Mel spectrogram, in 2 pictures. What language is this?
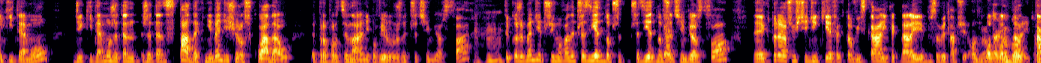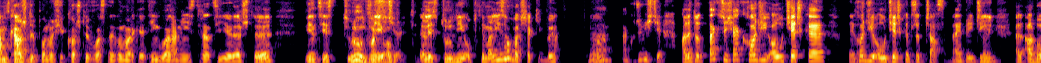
Polish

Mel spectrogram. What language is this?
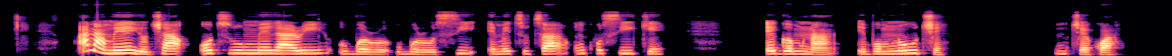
Igbo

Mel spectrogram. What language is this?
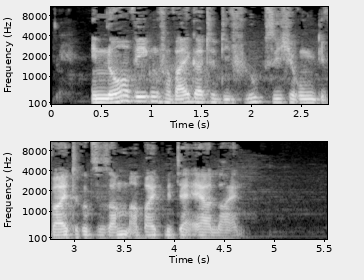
German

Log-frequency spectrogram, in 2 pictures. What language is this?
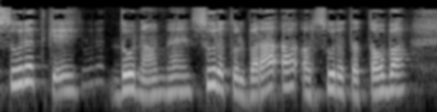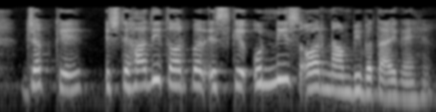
Urdu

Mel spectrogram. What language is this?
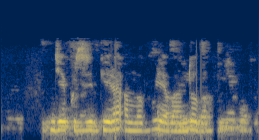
Kinyarwanda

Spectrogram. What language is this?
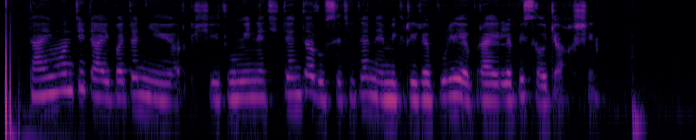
Georgian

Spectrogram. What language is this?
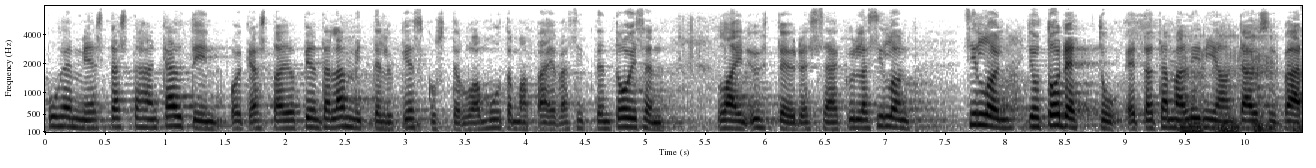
Finnish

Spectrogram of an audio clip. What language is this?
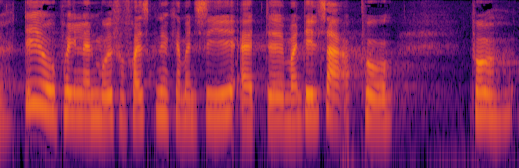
Danish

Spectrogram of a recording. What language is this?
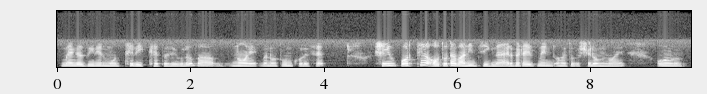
Bangla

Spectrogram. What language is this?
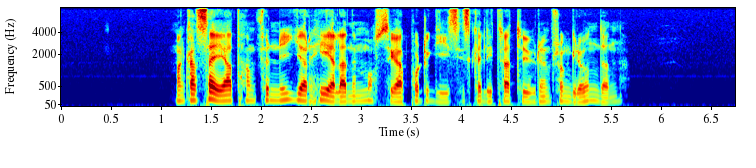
Swedish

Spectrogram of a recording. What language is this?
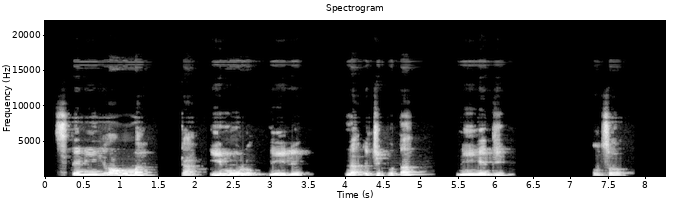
Igbo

